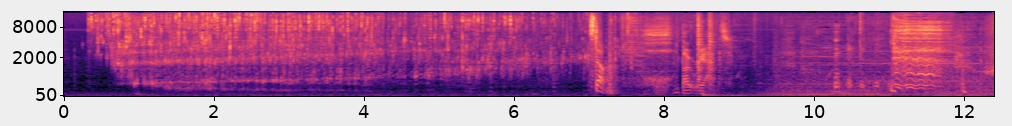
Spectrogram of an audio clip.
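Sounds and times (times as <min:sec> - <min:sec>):
liquid pouring into a glass: 0:00.3 - 0:07.7
speech: 0:07.1 - 0:09.0, 0:10.3 - 0:12.2
laughter: 0:10.2 - 0:12.3.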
